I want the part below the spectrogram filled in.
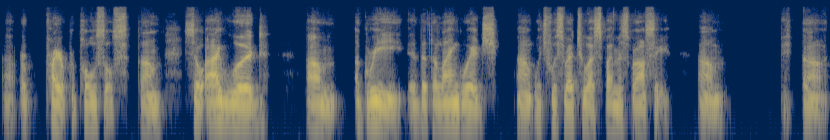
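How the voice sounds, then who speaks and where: A man on a public board giving his view politely and deliberately, with many "uh"s. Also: mid-range voice, flat delivery, no room sound. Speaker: board member. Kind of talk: formal public meeting remarks.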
